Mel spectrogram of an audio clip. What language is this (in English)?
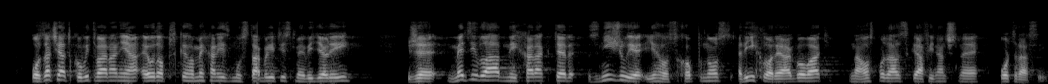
Slovak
